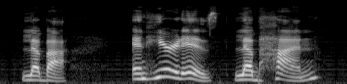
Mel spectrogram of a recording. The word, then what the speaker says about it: labhan: And here it is, labhan. We had to add an H there just for pronunciation. That's kind of how they make the word flow.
